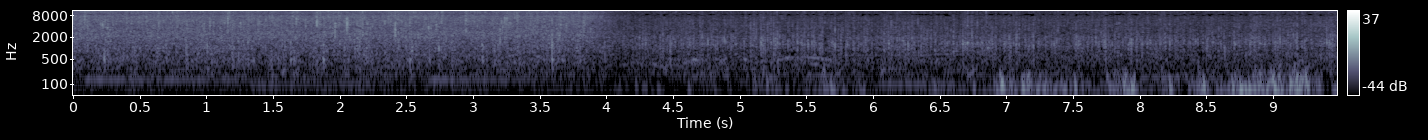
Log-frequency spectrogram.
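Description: Steady rain falling, an even hiss of many drops. About four seconds in the hiss becomes quieter, and low dull thumps come in near the end.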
